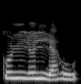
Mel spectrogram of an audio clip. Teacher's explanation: کل لہو ادغام کامل ہو رہا ہے، پورا کمپلیٹ ادغام ہو رہا ہے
